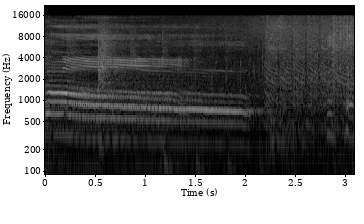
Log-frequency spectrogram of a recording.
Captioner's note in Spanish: Aplausos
